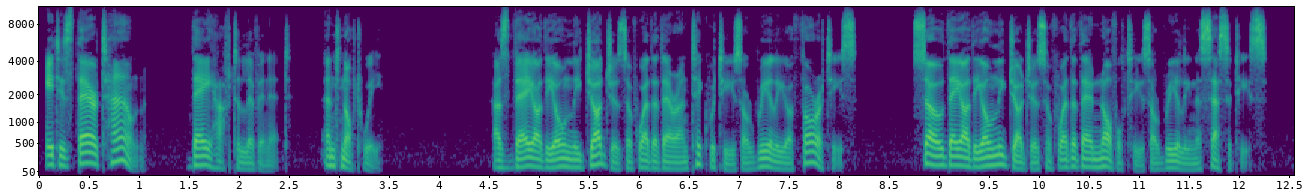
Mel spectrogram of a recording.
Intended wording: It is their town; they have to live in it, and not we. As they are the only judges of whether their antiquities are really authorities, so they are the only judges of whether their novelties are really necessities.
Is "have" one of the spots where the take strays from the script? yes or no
no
